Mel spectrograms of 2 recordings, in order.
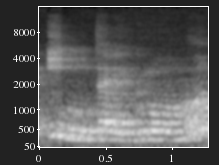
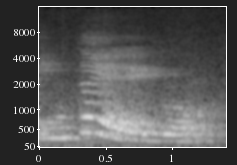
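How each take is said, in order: First: Integrum said slowly, with the final m and the stress on IN; classical pronunciation. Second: Integru said slowly, without the final m; later pronunciation. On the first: Teacher giving students the classical Latin form, slow. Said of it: "clasic este integrum". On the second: Teacher showing students the later spoken form, slow. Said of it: "ajunge să se pronunțe integru". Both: Shown as a demonstration.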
